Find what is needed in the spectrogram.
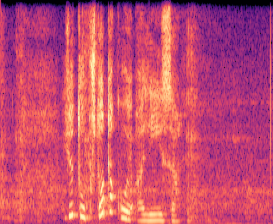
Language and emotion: Russian, neutral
